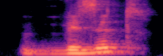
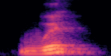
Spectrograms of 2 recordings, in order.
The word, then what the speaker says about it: visit: taste you said test sometimes when you need to make a v sound you make a w sound for example visit but you say with instead of vit so visit in government government you said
